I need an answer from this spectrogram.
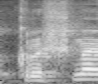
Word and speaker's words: Krishna: So Krishna is considered to be a very interesting formation of syllables. It's ka, but it's not kru, it's not kri, but it's kr. And it is not sa, it is not sha, it is sha.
